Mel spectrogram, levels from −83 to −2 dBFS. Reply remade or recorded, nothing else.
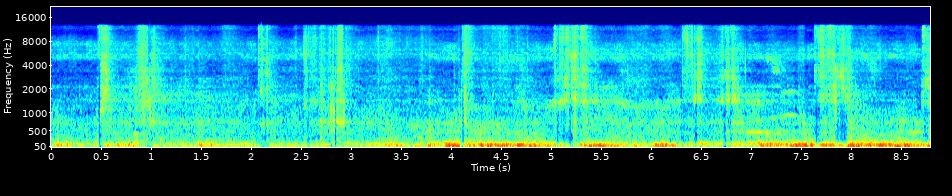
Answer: remade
